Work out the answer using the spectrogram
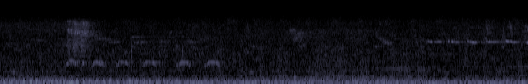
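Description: Birds calling over a steady low hum: a run of five short repeated notes, then a quicker string of higher, thinner notes near the end.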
